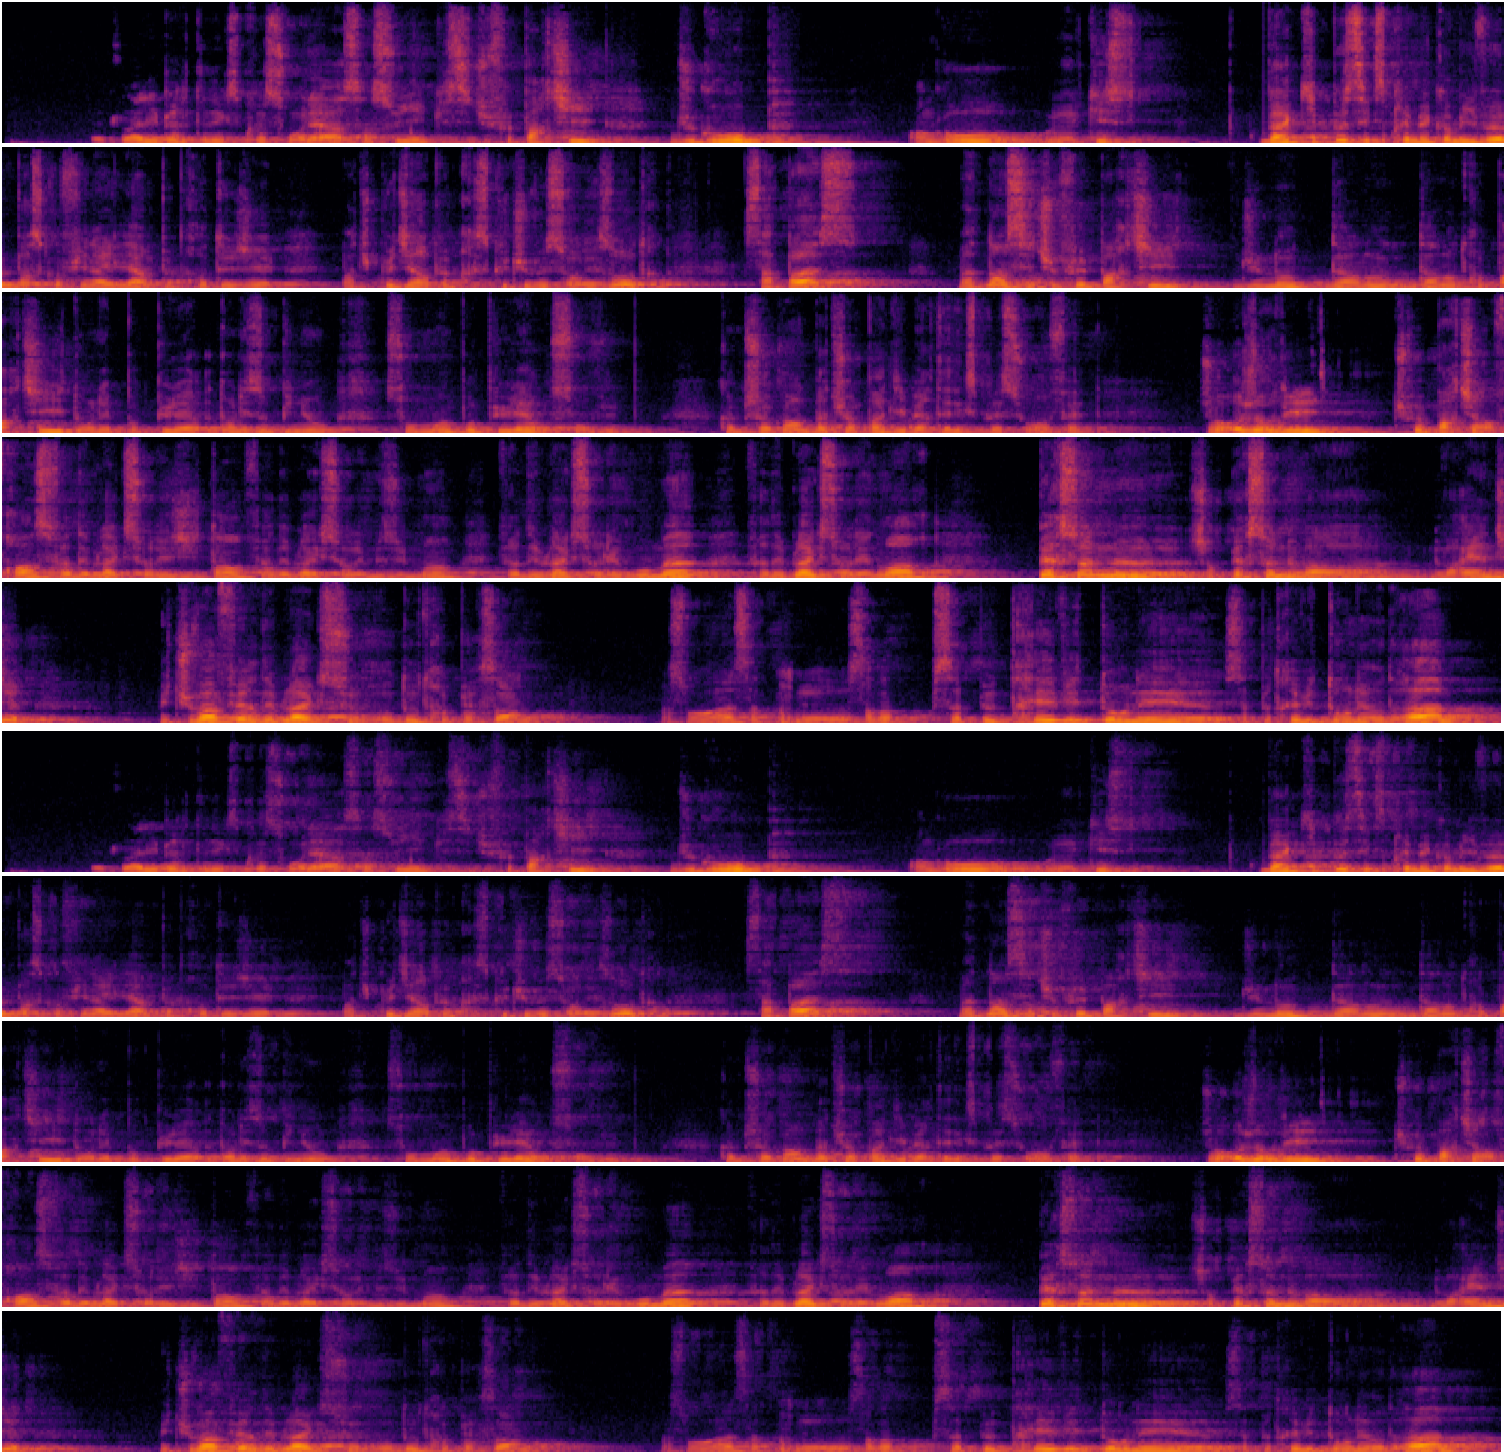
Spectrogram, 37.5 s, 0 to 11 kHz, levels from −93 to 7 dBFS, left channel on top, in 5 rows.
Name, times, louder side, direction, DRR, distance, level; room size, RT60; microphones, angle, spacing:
voice 1, 0.6-3.0 3.3-3.9 4.5-5.7 6.3-8.9 9.2-10.8 11.2-11.7 12.3-16.7 17.0-18.1 18.6-20.4 21.0-26.0 26.3-27.1 27.7-30.2 30.8-32.7 33.5-37.3, left 1 dB, 60° left, 5 dB, 2.6 m, -28 dB
29.0 x 25.5 x 8.0 m, 0.86 s
head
